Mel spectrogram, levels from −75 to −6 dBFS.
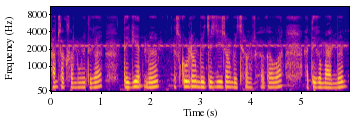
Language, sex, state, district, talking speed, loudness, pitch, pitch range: Wancho, female, Arunachal Pradesh, Longding, 180 wpm, -18 LUFS, 185 Hz, 180-200 Hz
